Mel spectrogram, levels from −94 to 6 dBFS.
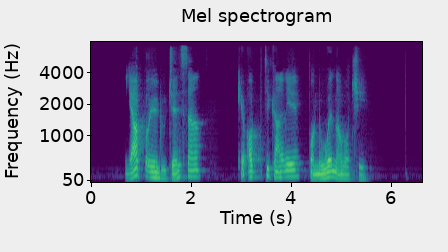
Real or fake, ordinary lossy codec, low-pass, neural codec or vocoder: fake; MP3, 48 kbps; 7.2 kHz; codec, 16 kHz, 1 kbps, X-Codec, HuBERT features, trained on general audio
